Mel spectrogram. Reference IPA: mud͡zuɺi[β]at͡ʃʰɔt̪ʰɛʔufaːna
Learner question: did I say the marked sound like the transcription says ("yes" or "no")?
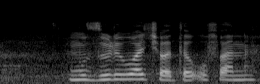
no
